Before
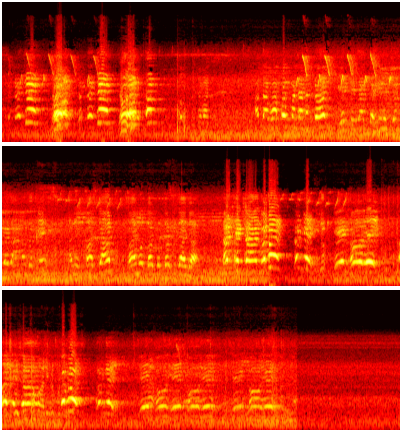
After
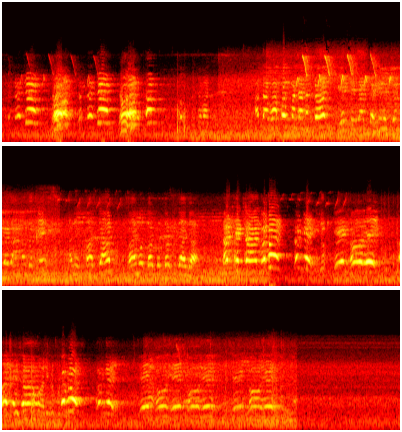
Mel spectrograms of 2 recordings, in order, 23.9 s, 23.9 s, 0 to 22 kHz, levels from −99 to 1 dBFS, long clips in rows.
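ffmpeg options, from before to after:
-af "asetnsamples=n=441:p=0,asendcmd='4.32 lowpass f 2800;5.28 lowpass f 5600;7.31 lowpass f 3200;9.12 lowpass f 1900;18.74 lowpass f 3300',lowpass=1500"

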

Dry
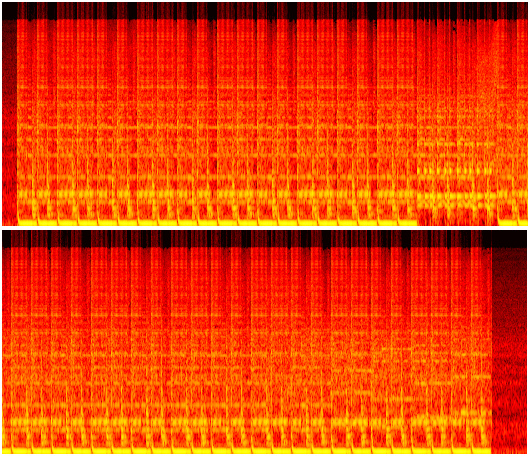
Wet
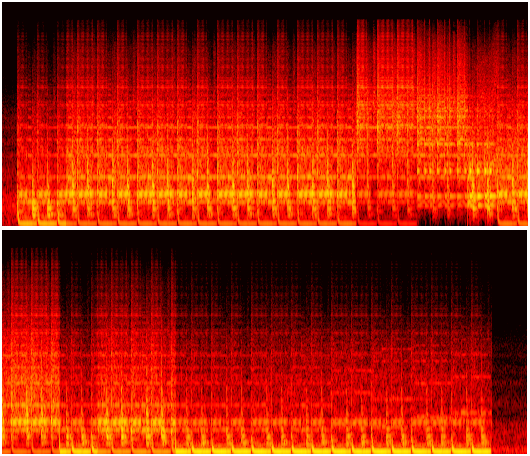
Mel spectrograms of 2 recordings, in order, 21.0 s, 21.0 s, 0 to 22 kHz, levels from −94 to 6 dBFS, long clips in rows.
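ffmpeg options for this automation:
-af "asetnsamples=n=441:p=0,asendcmd='1.28 bandpass f 800;7.08 bandpass f 2800;9.31 bandpass f 750;11.67 bandpass f 140;12.43 bandpass f 400;13.99 bandpass f 110',bandpass=f=290:t=q:w=0.89:csg=0"

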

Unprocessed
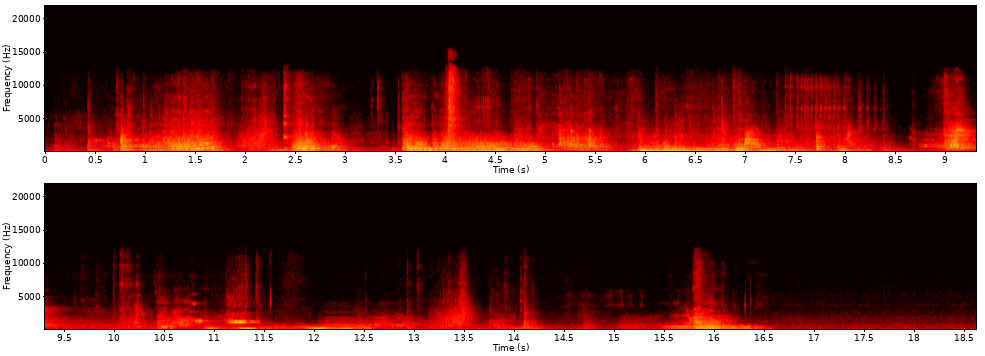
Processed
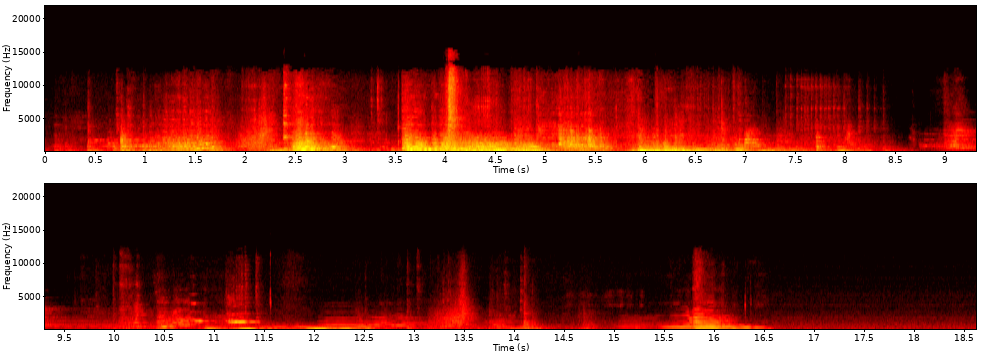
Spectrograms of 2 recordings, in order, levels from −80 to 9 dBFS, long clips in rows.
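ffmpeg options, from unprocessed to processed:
-af "volume=10.6,afade=t=in:st=1.59:d=0.87:silence=0.446684,afade=t=out:st=5.92:d=1.13:silence=0.298538,afade=t=out:st=8.32:d=0.72:silence=0.375837,afade=t=in:st=9.04:d=0.91:silence=0.281838"

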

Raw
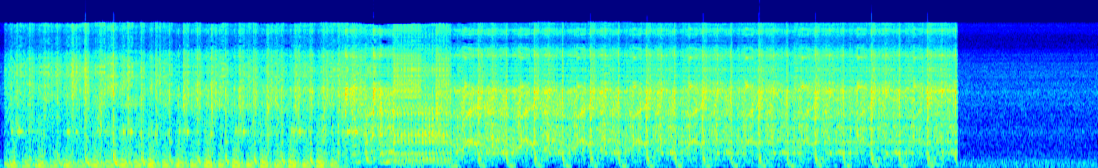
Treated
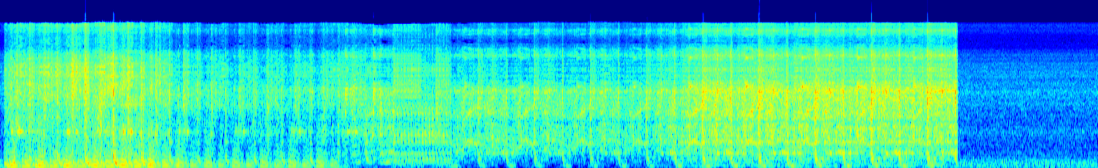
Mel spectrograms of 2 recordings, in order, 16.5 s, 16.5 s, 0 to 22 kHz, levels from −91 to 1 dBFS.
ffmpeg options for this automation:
-af "volume=5.62,afade=t=out:st=1.99:d=1.02:silence=0.298538,afade=t=in:st=9.82:d=0.91:silence=0.334965"

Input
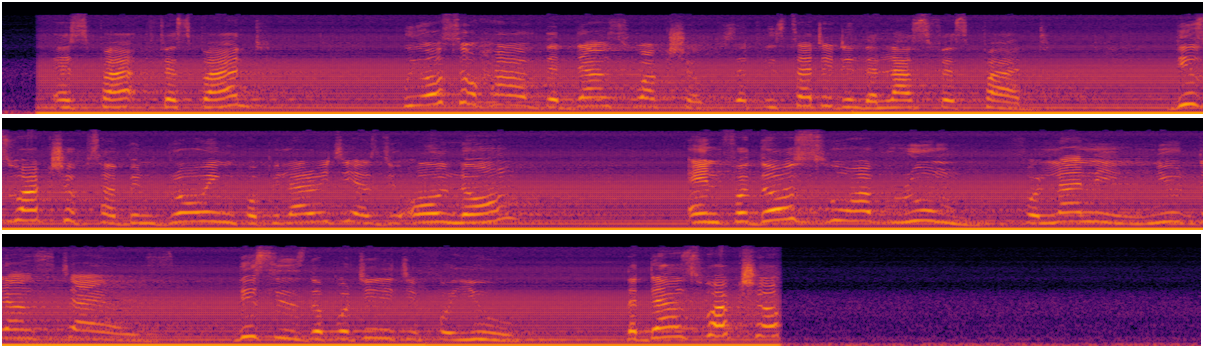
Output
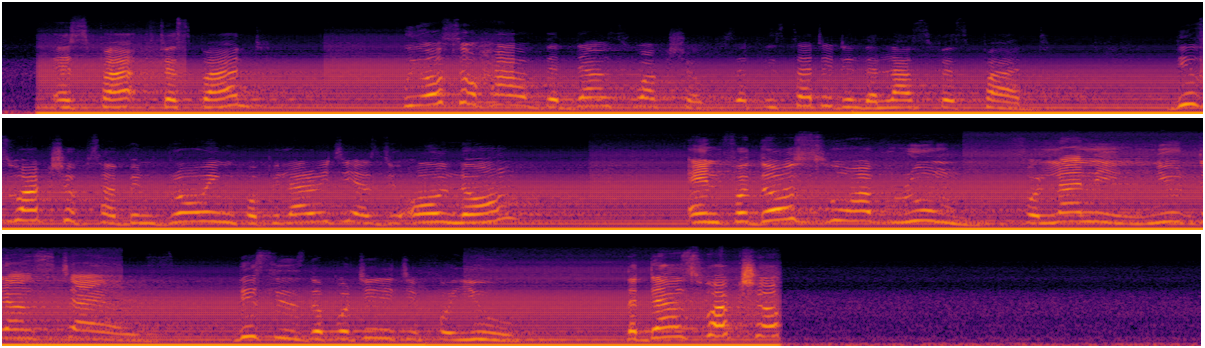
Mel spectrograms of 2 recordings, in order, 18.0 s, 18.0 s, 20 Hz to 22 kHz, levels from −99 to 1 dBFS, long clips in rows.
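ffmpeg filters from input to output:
-af "asetnsamples=n=441:p=0,asendcmd='0.92 lowpass f 1400;1.61 lowpass f 2500;2.56 lowpass f 1100;5.99 lowpass f 2200;8.94 lowpass f 3700;10.81 lowpass f 6900;12.61 lowpass f 2800;14.32 lowpass f 5900',lowpass=3100"

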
